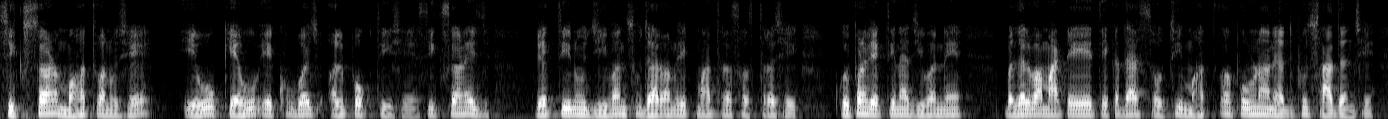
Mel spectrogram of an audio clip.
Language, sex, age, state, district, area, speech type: Gujarati, male, 45-60, Gujarat, Ahmedabad, urban, spontaneous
